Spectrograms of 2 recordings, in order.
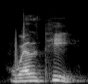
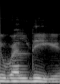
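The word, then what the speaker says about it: wealthy: हेल्थी, वेल्थी, इन सारी चीज़ों को सुधारना है. So these words are नॉट हेल्दी वेल्दी, they are हेल्थी, वेल्थी.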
